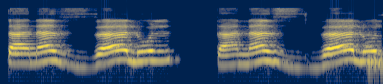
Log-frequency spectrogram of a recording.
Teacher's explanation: زا کے اوپر شد آ رہا ہے تو اس کو ہم ڈبل ٹائم 2 ٹائم پروناؤنس کریں گے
